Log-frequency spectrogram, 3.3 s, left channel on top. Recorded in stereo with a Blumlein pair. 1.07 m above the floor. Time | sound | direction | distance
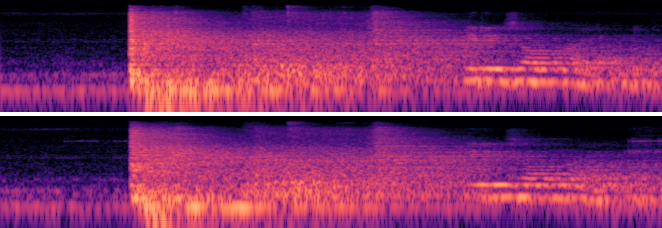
0.6 | a splash | 45° left | 1.6 m
2.3 | a woman speaking | 20° left | 0.7 m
